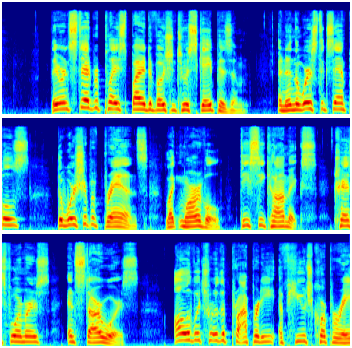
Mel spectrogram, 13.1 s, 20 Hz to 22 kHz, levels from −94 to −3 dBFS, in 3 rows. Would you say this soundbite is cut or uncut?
uncut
